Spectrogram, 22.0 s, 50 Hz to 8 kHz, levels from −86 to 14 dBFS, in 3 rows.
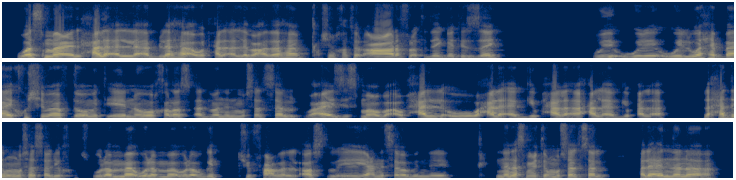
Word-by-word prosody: وأسمع 150 -6 +6
الحلقة 150 +5 +5
اللي 130 0 +2
قبلها 160 +5 +2
أو 130 -4 +4
الحلقة 125 - -1
اللي 130 - -1
بعدها، 175 +10 +2
عشان 155 - -12
خاطر 150 0 -7
أعرف 145 -1 +6
اللقطة - - -7
ديّة 145 0 -5
جات 140 +1 -9
إزاي، 155 +6 -3 0.9
و 135 +1 -11
و 145 +1 -4
والواحد 180 +5 0
بَقى 185 0 +5
يخش 180 -1 -7
بَقى 175 +1 +2
في 175 - -18
دوامة 160 +2 -2
إيه، 165 +1 -2
إن 150 -4 -6
هو 155 +2 +1
خلاص 150 +1 -3
أدمَن 135 -1 -4
المسلسل 140 +6 -5
وعايز 135 -2 +2
يسمعه 120 0 -1
بَقى - - -1
وحل 140 0 +1
وحلقة 120 +3 0
تجيب 115 +3 -12
حلقة، 130 0 +2
حلقة 120 -3 0
تجيب 115 +2 -13
حلقة، - - -3 0.4
لحد 175 +1 0
ما 165 - -1
المسلسل 155 +1 -4
يِخلَص، 150 0 -13
ولمّا 145 +4 +3
ولمّا 145 -1 0
ولو 135 0 -1
جيت 175 +2 -8
تشوف 160 0 -5
على 125 0 +2
الأصل 115 - -3
إيه 140 0 -6
يعني 130 -2 -2
سبب 130 +1 -3
إن 120 -1 -7 0.5
إن 135 - -6
أنا 150 +1 +3
سمعت 145 0 -5
المسلسل، 145 +5 -2 0.3
هالاقي 160 +1 +5
إن 155 -2 +1
أنا 150 -2 +1
145 Hz, 165 wpm, -24 LUFS, 130-160 Hz, 0.9 s, وأسمع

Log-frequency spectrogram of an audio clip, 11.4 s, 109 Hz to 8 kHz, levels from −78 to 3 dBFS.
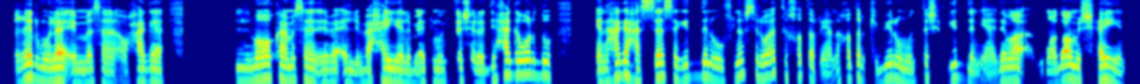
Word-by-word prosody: غير 150 +3 +3
ملائم 130 -3 +3
مثلًا 120 -2 -1
أو - - -7
حاجة 125 -2 -1 0.7
المواقع 140 +4 +1
مثلًا 135 -1 +1
الإب 115 -1 -3
الإباحية 115 +2 +1
اللي 110 -1 -4
بقت 115 +3 -4
منتشرة، 115 0 -1
دي 135 - -8
حاجة 180 0 +3
برضه 180 -3 -2 0.4
يعني 115 +1 +1
حاجة 170 +5 +5
حساسة 155 +3 +6
جدًا، 155 +3 -6
وفي 135 +4 -8
نفس 180 +2 +3
الوقت 165 +2 -3
خطر. 165 +1 -6
يعني 100 +4 -9
خطر 150 +4 -5
كبير 145 +7 -8
ومنتشر 125 +3 -4
جدًا، 150 -8 -6
يعني 95 -2 -8
ده 130 - -4
مو 135 0 +3 0.2
موضوع 125 +7 +3
مش 135 -3 +4
هيّن. 135 -2 0
135 Hz, 180 wpm, -26 LUFS, 120-155 Hz, 0.7 s, حساسة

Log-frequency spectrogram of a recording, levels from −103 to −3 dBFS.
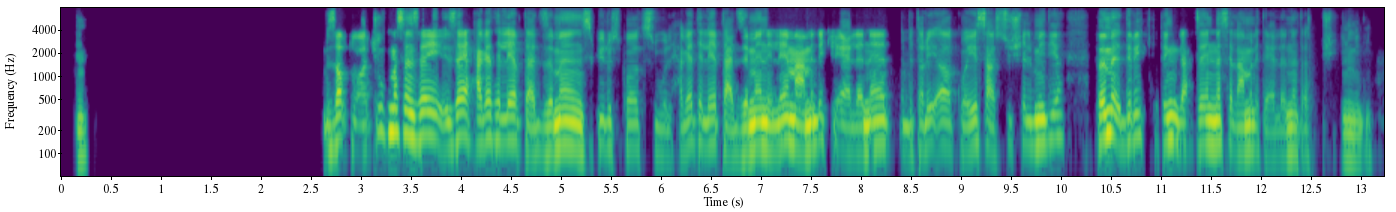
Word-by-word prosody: امم. 100 0 -5 2.4
بالضبط، 155 +5 +1
وهتشوف 130 +11 -5
مثلًا 190 -3 +5
زي 165 -6 +2
زي 165 +7 +3
الحاجات 155 +1 0
اللي 150 -1 +1
هي 150 - +3
بتاعة 110 -5 -5
زمان، 120 +2 +3
سبيرو 130 +4 -4
سباتس، 120 -1 -8
والحاجات 110 +7 -8
اللي 135 0 -2
هي - - -1
بتاعة 100 - -3
زمان، 120 +5 +5
اللي 120 +2 0
هي 145 - +5
ما 140 - +6
عملِتش 255 +3 +2
إعلانات 120 +5 0
بطريقة 130 - -5
كويسة 120 +3 -4
على - - -5
الsocial 135 0 -6
media 150 +4 +1 0.3
فما 165 +5 +7
قدرِتش 150 +5 -4
تنجَح 145 -4 0
زي 135 +1 -2
الناس 135 0 +2
اللي 115 -4 -5
عملِت 115 -2 -3
إعلانات 100 +3 -7
على - - -14
الsocial 90 -1 -10
media - - -17
130 Hz, 175 wpm, -22 LUFS, 115-150 Hz, 2.4 s, فما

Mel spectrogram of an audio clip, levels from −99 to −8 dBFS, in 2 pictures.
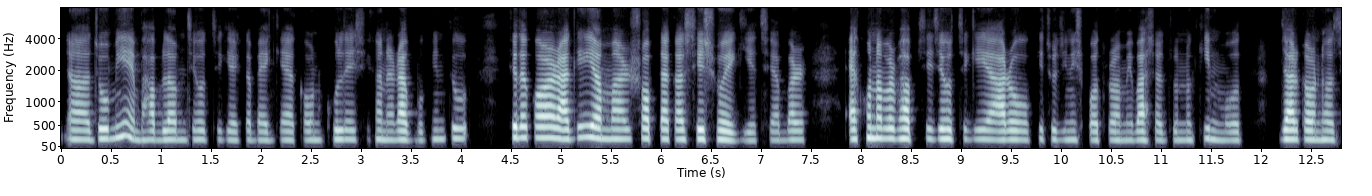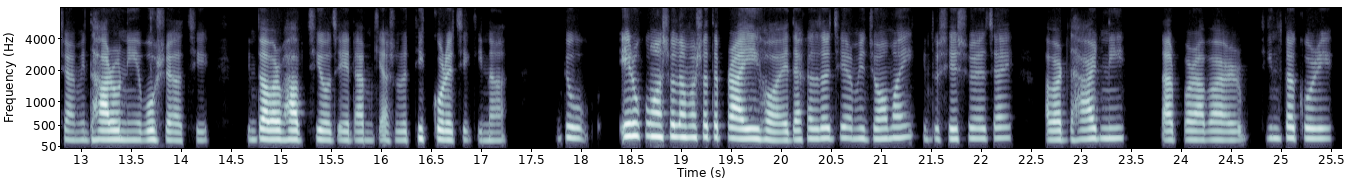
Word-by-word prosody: আ - - +1 0.2
জমিয়ে 220 +5 +2
ভাবলাম 190 +1 -2
যে 195 - -13
হচ্ছে 190 +1 -11
গিয়ে 185 -1 -7
একটা 185 +2 -12
ব্যাংকে 180 0 -9
account 185 +1 -9
খুলে 195 0 -2
সেখানে 195 -1 -7
রাখবো। 185 -1 0
কিন্তু 200 +2 -5 0.5
সেটা 235 -1 +5
করার 230 -1 +7
আগেই 235 +5 -1
আমার 205 0 0
সব 210 -1 +3
টাকা 200 0 0 0.2
শেষ 200 -2 +4
হয়ে 185 -2 +4
গিয়েছে। 170 0 -13
আবার 190 +1 -4 0.6
এখন 225 +3 +1
আবার 215 0 +2
ভাবছি 210 0 +2
যে 205 - +2
হচ্ছে 200 0 -6
গিয়ে 200 0 -3
আরও 190 +1 +2 0.2
কিছু 200 -1 -12
জিনিসপত্র 185 -1 -8
আমি 180 0 -10
বাসার 185 -1 -3
জন্য 180 0 -10
কিনবো। 185 -5 -6 0.5
যার 195 -1 +7
কারণে 190 -1 +1
হচ্ছে 185 +1 -8
আমি 180 +1 -10
ধারও 190 0 +7
নিয়ে 185 0 -5
বসে 185 -1 +1
আছি। 175 +2 -15 0.4
কিন্তু 190 0 -7
আবার 195 0 +8
ভাবছিও 190 0 +3
যে - - -10
এটা 180 0 -8
আমি 175 -1 -13
কি - - -14
আসলে 180 +1 -7
ঠিক 210 -2 0
করেছি 185 -1 +2
কিনা। 175 -1 -9 0.6
কিন্তু 225 +2 -2 0.5
এরকম 265 0 +6
আসলে 250 0 +3
আমার 240 0 +1
সাথে 240 0 +1
প্রায়ই 210 -1 +7
হয়। 180 -2 +1
দেখা 195 +2 -1
যায় 220 0 +3
যে - - -10
আমি 215 0 -3
জমাই 215 +3 0
কিন্তু 205 -1 -11
শেষ 210 -1 +1
হয়ে 215 -1 -2
যায়। 225 0 -3 0.4
আবার 190 0 +2
ধার 200 +2 +2
নিই 220 0 -2 0.4
তারপর 185 +1 -1
আবার 185 0 -1 0.4
চিন্তা 220 +1 -1
করি। 215 -1 +2
195 Hz, 185 wpm, -23 LUFS, 185-215 Hz, 0.6 s, আবার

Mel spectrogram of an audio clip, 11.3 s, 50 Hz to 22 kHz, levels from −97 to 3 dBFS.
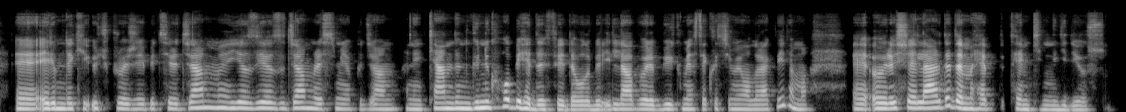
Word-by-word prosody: eee, 180 - +2 0.2
elimdeki 185 0 +2
3 190 -1 -6
projeyi 175 -2 -3
bitireceğim 185 +5 -1
ve 215 - +2
yazı 200 -1 +1
yazacağım, 200 0 0
resim 175 0 -4
yapacağım. 165 0 -6
Hani, 165 -1 -4
kendin 190 +2 +4
günlük 210 +2 +5
hobi 230 -2 +2
hedefi 155 -4 +1
de 150 - 0
olabilir, 150 +1 -1
illa 165 -1 +1
böyle 160 -2 +1
büyük 165 +1 -2
meslek 165 0 -4
seçimi 170 -1 -6
olarak 160 +2 -4
değil 285 +2 -4
ama, 160 -4 -3 0.4
eee, 175 -1 -1
öyle 190 +1 +4
şeylerde 205 +5 +3
de 215 - +8
mi 180 -1 +2
hep 170 -1 -6
temkinli 155 -3 -4
gidiyorsun? 145 0 -7
175 Hz, 175 wpm, -22 LUFS, 165-195 Hz, 0.4 s, de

